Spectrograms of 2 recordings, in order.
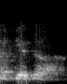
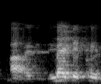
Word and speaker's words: meditator: How should I pronounce this word? Meditator. Yeah, just how you pronounce lim or mediator, right? It's not right, mediator. Meditator is right.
